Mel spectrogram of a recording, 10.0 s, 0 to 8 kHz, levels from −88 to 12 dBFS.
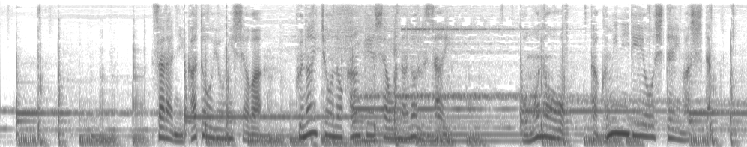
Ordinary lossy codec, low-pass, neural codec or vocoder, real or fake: none; 7.2 kHz; none; real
